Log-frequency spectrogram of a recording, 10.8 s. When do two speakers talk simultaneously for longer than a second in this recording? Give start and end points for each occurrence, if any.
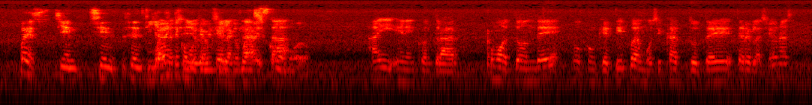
2.0-3.8

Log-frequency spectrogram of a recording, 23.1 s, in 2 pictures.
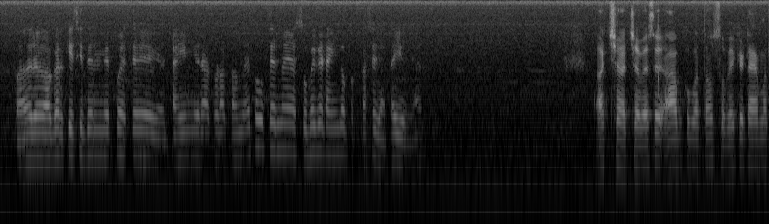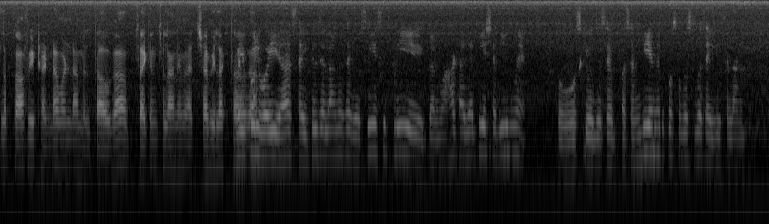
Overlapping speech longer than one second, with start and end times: none

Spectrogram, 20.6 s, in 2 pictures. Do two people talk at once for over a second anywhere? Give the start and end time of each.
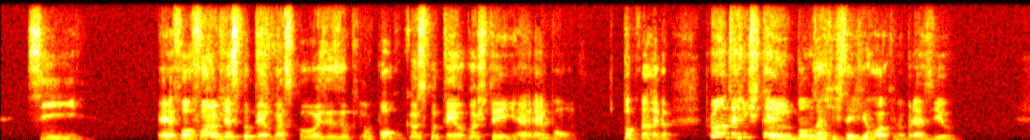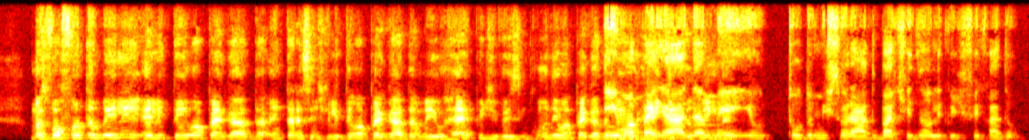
16.3-17.7

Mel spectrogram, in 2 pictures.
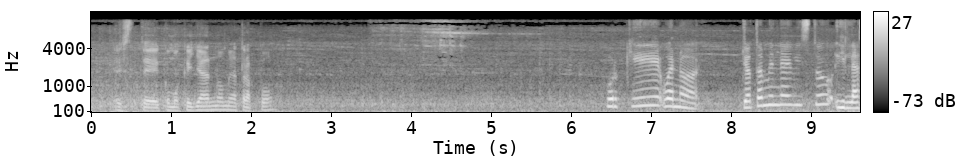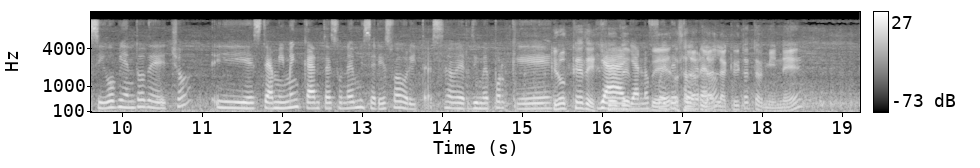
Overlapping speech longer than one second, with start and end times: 15.9-17.5

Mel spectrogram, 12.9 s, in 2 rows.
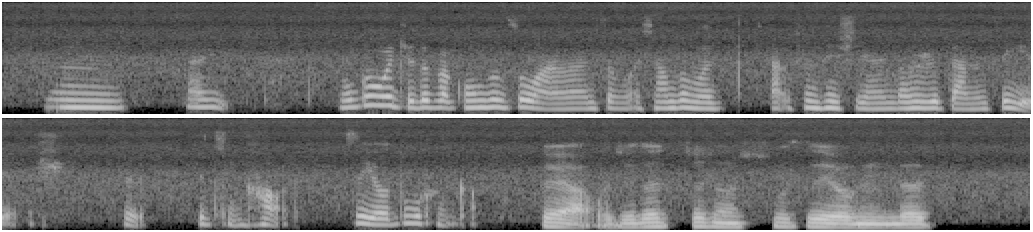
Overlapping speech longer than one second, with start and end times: none

